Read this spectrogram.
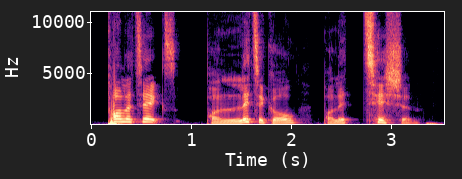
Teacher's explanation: before the unvoiced P political we've got a stretchy L politician there's a pause before the unvoiced T · the stress moves in each form of the word politics first syllable political second syllable politician third syllable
